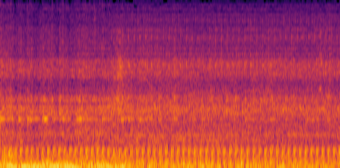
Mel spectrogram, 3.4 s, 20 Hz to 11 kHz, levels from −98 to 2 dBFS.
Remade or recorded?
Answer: recorded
